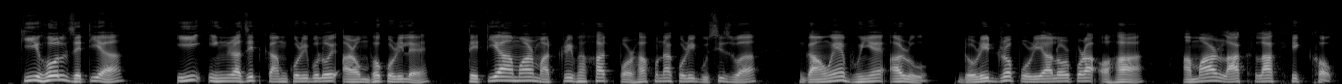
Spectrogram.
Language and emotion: Assamese, neutral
